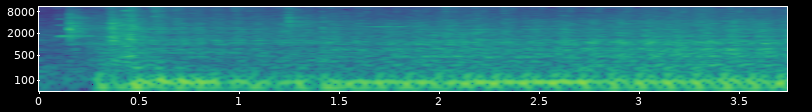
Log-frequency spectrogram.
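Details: Royal Enfield single with a tik-tik engine noise, checked after the repair. A steady, even low thump at idle with no tick riding on top; running cleanly now.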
